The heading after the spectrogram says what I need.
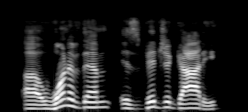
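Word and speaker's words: Vijaya Gadde: of them is vijigati I'm gonna pronounce it right I know everybody I think a lot of people jokingly pronounce it wrong but it's but they're not actually joking they don't know how to pronounce it it's Vegeta Gotti and uh numerous other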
